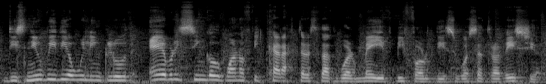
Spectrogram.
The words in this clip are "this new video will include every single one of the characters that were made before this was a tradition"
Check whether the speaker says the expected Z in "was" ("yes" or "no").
no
